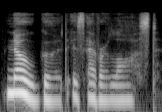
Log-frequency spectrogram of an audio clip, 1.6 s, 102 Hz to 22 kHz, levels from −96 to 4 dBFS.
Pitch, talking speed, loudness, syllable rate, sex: 200 Hz, 185 wpm, -18 LUFS, 4.1 syllables/s, female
